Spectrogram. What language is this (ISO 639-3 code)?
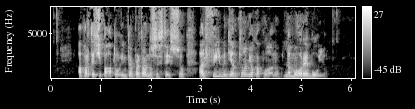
ita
